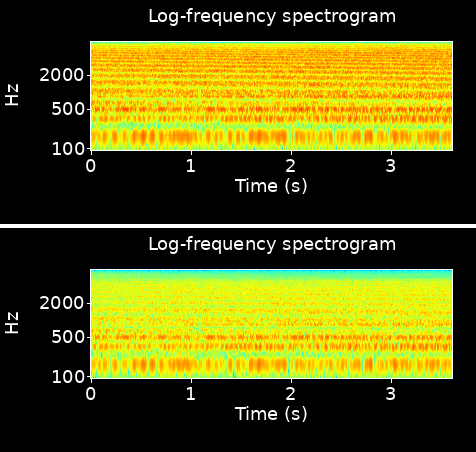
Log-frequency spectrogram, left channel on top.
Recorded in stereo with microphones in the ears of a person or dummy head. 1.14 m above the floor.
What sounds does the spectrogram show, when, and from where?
0.0 s a drone: 75° left (ahead or behind); by 3.6 s 70° left (ahead or behind)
